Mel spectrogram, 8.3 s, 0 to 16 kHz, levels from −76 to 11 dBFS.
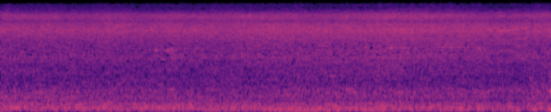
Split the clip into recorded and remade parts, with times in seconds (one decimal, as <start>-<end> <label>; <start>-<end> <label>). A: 0.0-3.1 recorded; 3.1-3.6 remade; 3.6-7.1 recorded; 7.1-7.9 remade; 7.9-8.3 recorded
